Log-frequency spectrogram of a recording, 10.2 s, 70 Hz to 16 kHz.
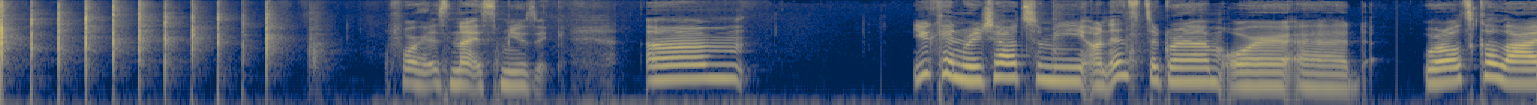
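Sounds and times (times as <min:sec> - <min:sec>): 
single person clapping: 0:00.0 - 0:02.3
speech: 0:02.7 - 0:05.1, 0:06.1 - 0:10.2.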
